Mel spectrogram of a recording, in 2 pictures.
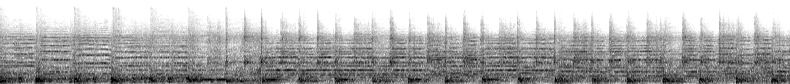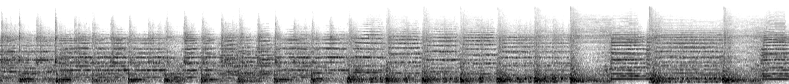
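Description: Spanish agrupación musical, a brass-and-percussion band, playing a march live: trumpets carry the melody in ensemble over a steady drum beat.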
